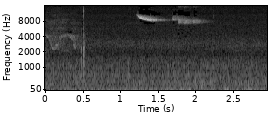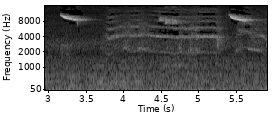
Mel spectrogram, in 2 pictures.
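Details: Meadow bunting recorded on 31 May 2022 with an Olympus OM-D E-M1 Mark II: three very high, thin, sharply falling notes spaced about two seconds apart, with fainter twittering between them over a soft background hiss.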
